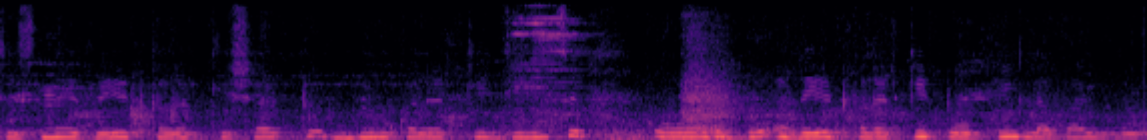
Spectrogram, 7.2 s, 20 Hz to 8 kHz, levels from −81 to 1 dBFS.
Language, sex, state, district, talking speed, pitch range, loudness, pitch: Hindi, female, Uttar Pradesh, Jalaun, 140 wpm, 225-250 Hz, -35 LUFS, 240 Hz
